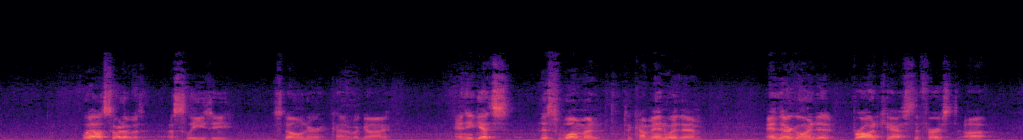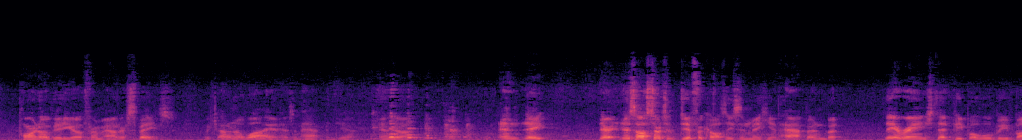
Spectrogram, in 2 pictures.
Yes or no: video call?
no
